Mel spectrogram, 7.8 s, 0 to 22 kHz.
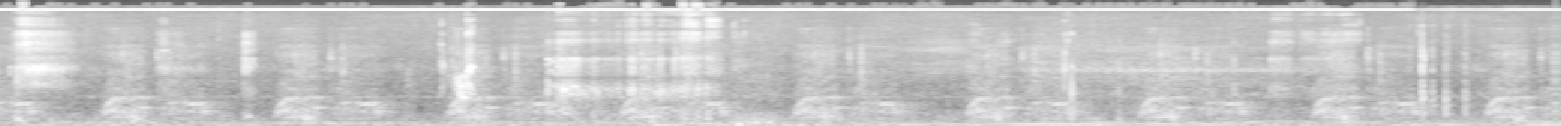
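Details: About nine short, evenly spaced catching sounds, roughly 70 a minute, over room noise and low hum, after a meal; hiccups.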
